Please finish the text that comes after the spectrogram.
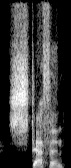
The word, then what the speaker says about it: Stefan: Actually, I've learned, I got to correct myself, Stefan is the pronunciation.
